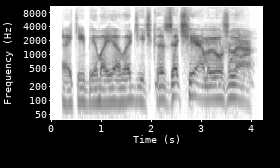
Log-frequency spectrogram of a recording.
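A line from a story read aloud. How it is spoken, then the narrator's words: Quiet hoarse small voice. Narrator (Russian): такой сиплый голосок отзывается тихонько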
